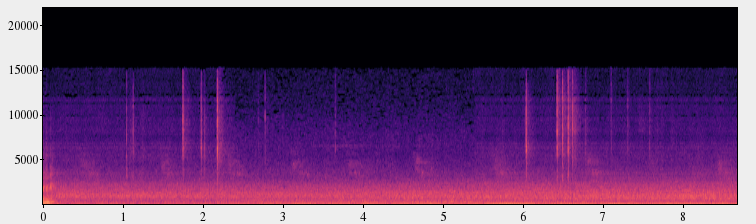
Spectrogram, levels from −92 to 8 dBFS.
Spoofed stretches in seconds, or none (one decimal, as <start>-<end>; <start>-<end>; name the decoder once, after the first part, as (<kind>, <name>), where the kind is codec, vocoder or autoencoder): 0.0-2.4 (autoencoder, DAC-VAE); 5.4-8.7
